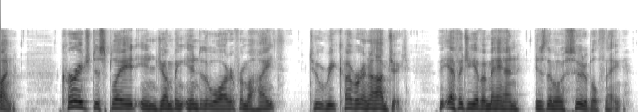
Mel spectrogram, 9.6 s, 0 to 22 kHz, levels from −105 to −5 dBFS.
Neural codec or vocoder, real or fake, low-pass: none; real; 7.2 kHz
